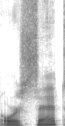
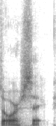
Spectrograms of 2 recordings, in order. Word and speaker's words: Orsic: I was trying to, the entire episode, I'm like, is it Orset or Orsic? It's Orsic.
